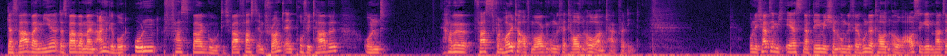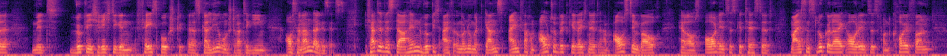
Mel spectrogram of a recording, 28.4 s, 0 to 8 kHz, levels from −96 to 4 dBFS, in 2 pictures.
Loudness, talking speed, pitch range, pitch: -21 LUFS, 155 wpm, 120-140 Hz, 130 Hz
